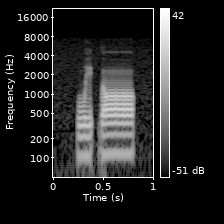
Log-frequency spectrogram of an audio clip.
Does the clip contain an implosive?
no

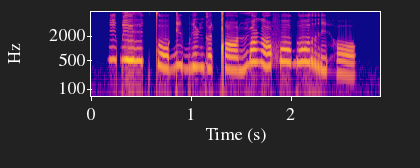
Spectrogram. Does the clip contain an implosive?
yes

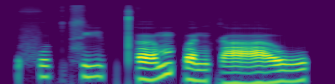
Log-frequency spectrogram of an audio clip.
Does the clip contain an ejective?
no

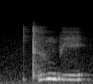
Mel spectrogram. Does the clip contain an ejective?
yes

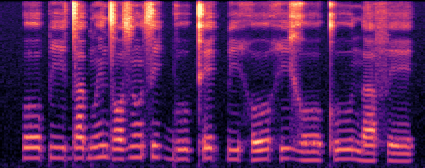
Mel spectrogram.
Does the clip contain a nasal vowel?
yes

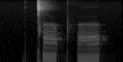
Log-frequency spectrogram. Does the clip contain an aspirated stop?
yes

